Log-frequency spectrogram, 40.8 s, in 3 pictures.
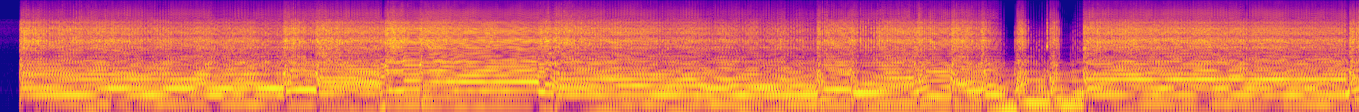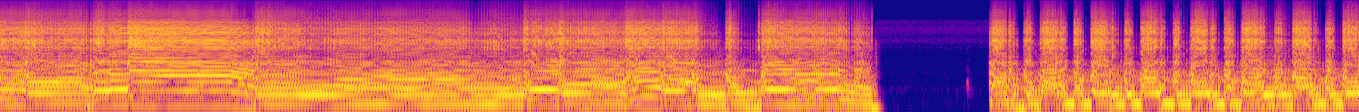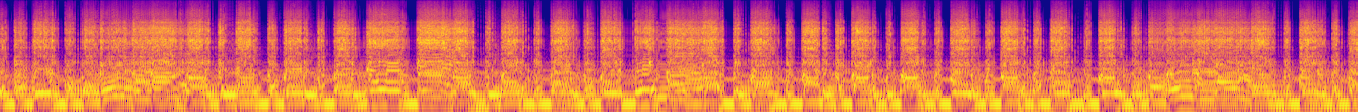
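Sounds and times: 
Laney 2x12 cabinet with Celestion G12M25 speakers: 0:00.0 - 0:22.6, 0:23.2 - 0:40.7.

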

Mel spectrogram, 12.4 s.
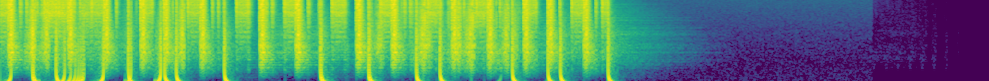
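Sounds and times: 
drum loop: 0:00.0 - 0:07.8.

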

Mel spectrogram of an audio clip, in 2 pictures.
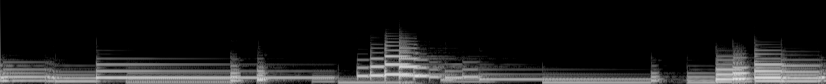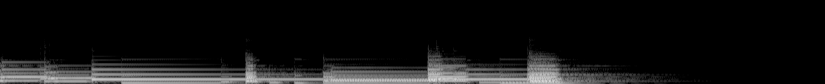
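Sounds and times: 
Clavia Nord Grand EP8 electric piano: 0:00.0 - 0:14.6.

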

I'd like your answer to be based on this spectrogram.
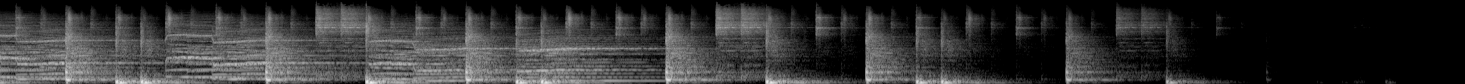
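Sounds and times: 
synths through Roland SRV-2000: 0:00.0 - 0:07.2
drums through Roland SRV-2000: 0:00.0 - 0:12.4.

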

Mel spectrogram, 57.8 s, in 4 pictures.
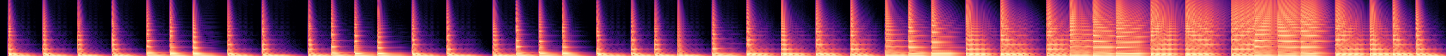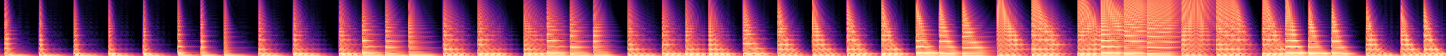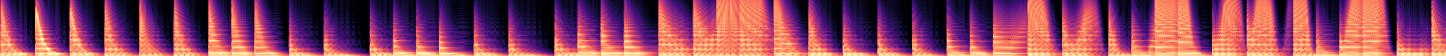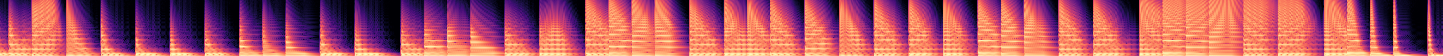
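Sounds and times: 
square wave bass: 0:00.0 - 0:57.8.

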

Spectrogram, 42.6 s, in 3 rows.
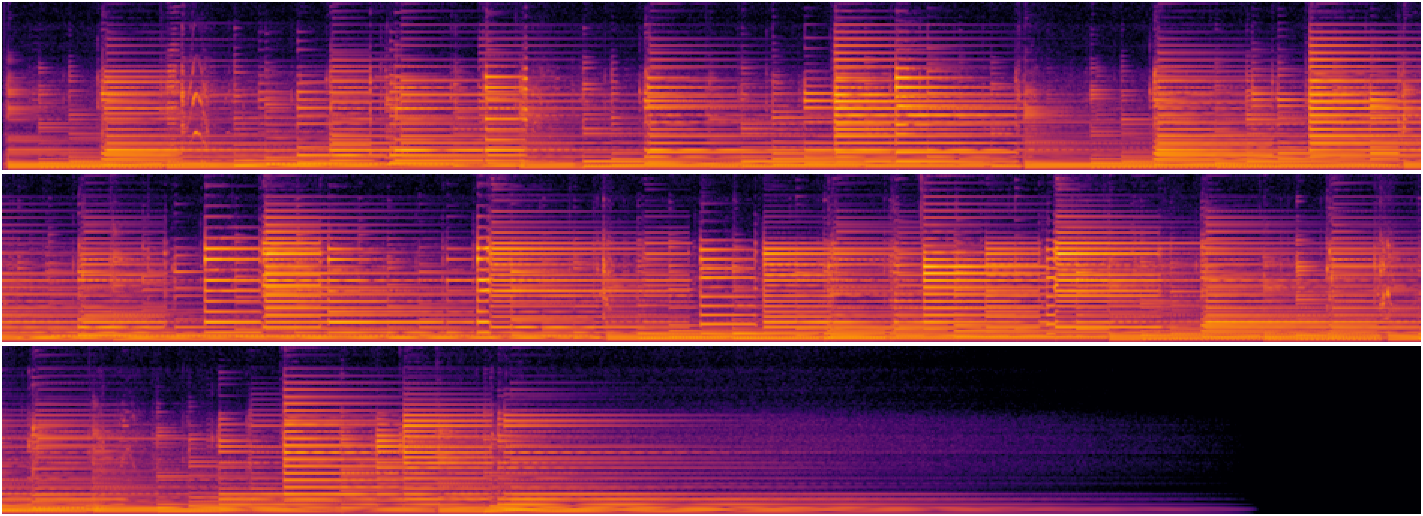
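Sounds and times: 
Chapman Guitars ML3 Pro Modern semi-hollow guitar clean tone front humbucker: 0:00.0 - 0:40.9.

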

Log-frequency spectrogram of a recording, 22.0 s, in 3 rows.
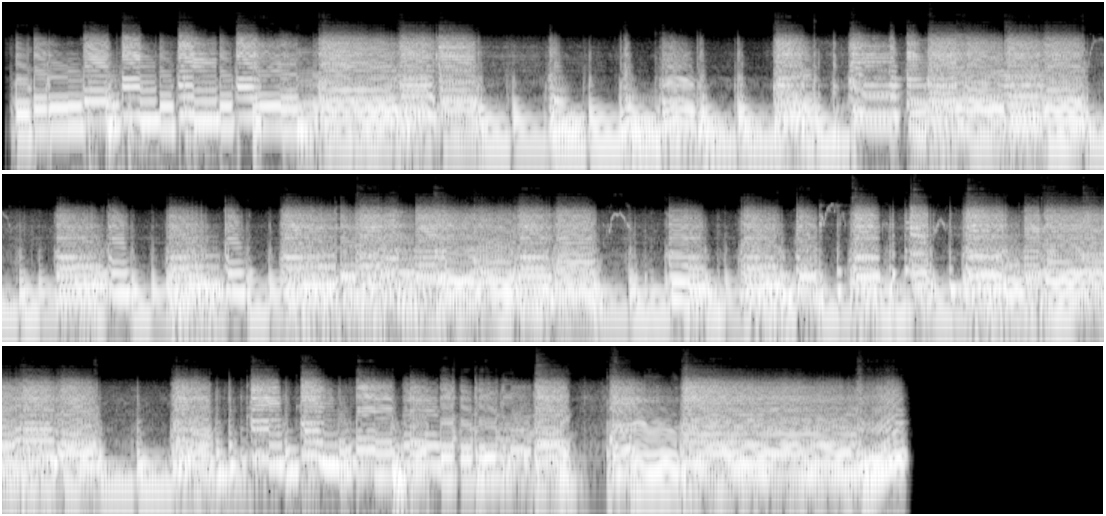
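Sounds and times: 
crunchy electric guitar with both pickups: 0:00.0 - 0:20.8.

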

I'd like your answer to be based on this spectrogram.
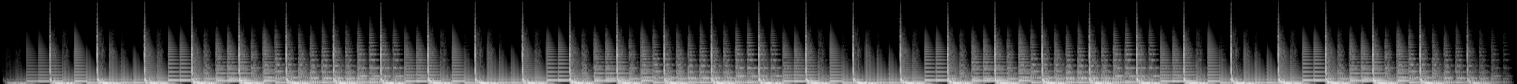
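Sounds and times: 
Waldorf synthesizer rocket arpeggio: 0:00.1 - 0:15.1.

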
